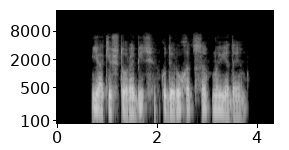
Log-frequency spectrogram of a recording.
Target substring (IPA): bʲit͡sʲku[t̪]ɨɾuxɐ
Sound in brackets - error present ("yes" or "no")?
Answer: yes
